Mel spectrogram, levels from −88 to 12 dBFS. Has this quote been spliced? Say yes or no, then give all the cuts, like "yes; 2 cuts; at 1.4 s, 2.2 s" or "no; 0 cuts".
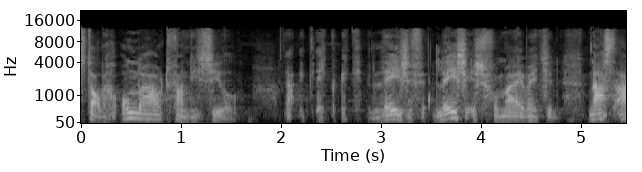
yes; 1 cut; at 2.0 s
